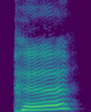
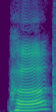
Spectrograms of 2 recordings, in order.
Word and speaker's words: Pugh: Also, Florence Pugh. – Oh. – How do you say her last name? Pugh? – Pug. – Puh. – Puh. – Puh. – I think, right? You just like kind of whisper.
